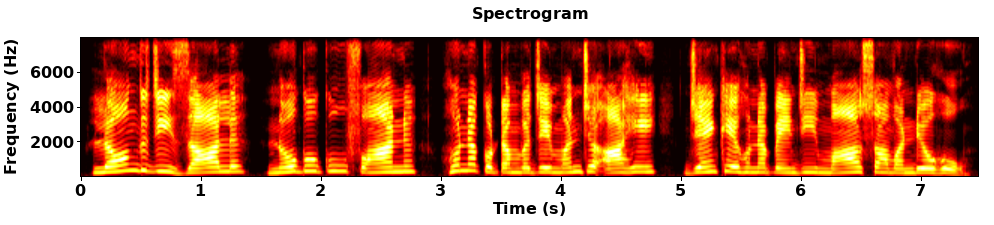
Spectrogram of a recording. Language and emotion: Sindhi, neutral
